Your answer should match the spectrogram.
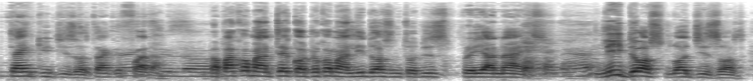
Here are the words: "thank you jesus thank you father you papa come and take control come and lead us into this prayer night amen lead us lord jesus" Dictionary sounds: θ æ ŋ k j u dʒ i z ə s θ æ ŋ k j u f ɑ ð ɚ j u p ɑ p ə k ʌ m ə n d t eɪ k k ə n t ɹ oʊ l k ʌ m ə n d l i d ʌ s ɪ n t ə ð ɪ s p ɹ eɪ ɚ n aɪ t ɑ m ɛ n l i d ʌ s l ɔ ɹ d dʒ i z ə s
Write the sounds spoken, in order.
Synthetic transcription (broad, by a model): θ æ ŋ k j u dʒ i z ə s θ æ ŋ k j u f ɑ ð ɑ p ɑ p ə k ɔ m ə n t eɪ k k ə t oʊ k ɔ m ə n l i d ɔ s ɪ n t ə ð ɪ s p ɹ eɪ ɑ n aɪ t l i d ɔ s l ɔ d dʒ i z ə s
